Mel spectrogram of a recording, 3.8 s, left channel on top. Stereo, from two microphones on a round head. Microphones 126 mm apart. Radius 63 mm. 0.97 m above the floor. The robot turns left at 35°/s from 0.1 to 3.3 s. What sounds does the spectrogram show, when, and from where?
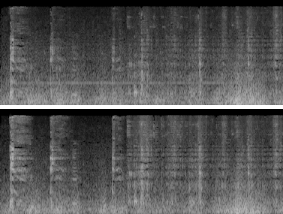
0.1 s a cough: 55° right (ahead or behind); by 1.8 s 65° right (ahead or behind)
1.7 s a rattle: 70° right (ahead or behind); by 3.8 s 15° right (ahead or behind)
